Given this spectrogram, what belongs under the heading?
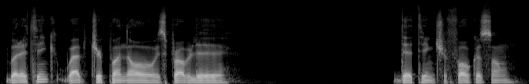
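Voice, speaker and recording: In a studio-clean, dry recording, a young man from Brazil codes on a livestream and muses aloud in English, his second language, with restarts and trailing phrases. His low voice is completely flat and unhurried, a little mellow, clear and resonant.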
